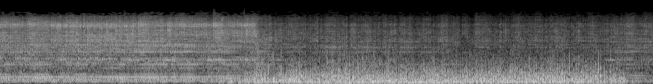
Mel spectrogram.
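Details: Loud, harsh rattling roar that turns rougher and deeper partway through; sounds like a failing compressor, but the cause is suspected, not confirmed.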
